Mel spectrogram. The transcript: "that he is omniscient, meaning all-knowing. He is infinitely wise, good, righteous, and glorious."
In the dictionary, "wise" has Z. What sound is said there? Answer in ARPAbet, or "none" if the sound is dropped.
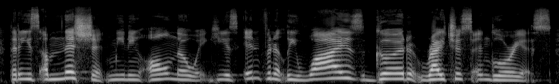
Z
